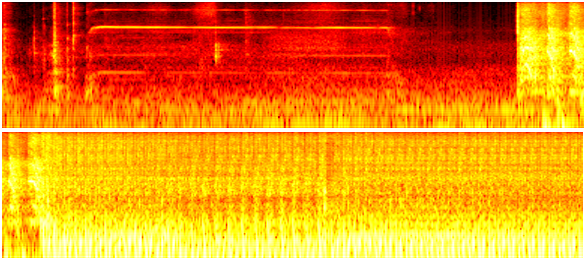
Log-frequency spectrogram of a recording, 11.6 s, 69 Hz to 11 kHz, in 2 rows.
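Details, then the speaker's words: Kawasaki Vulcan 1600 started on a freshly charged new battery, charging at 14.7 V: the engine catches to a loud, even rumble with rapid clacking. Rocker arms are suspected, not confirmed. "Okay, she's running. You can definitely hear them rock arms clacking."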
